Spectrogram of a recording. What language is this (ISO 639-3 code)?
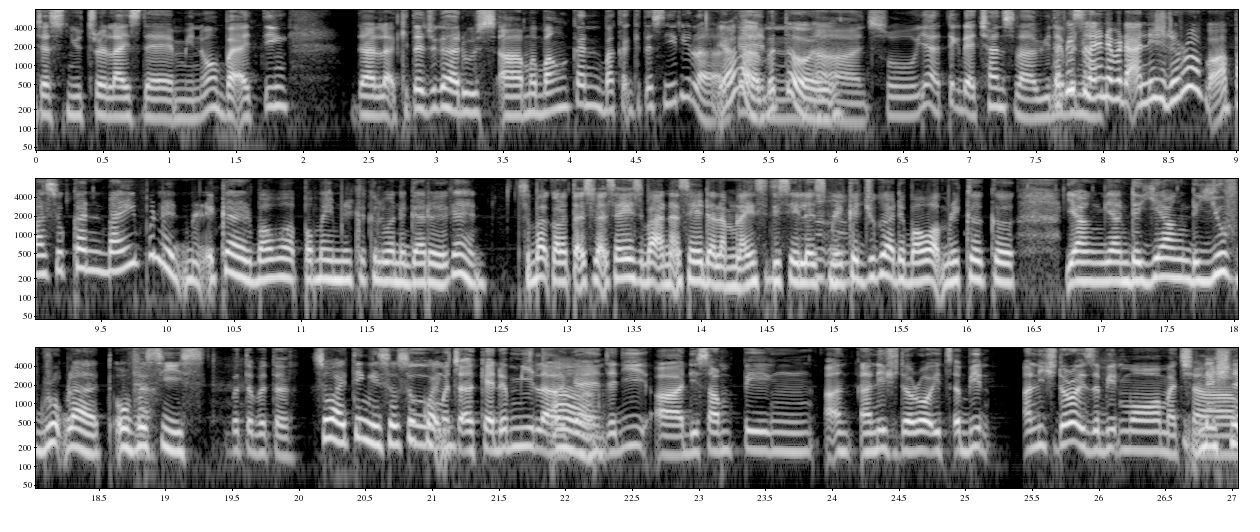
msa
